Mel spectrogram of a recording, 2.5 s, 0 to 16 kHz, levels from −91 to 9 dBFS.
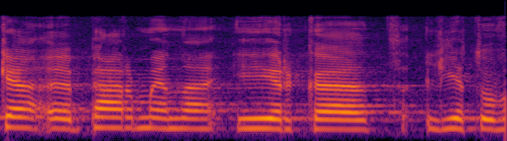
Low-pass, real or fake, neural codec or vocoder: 10.8 kHz; real; none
